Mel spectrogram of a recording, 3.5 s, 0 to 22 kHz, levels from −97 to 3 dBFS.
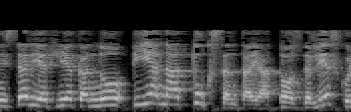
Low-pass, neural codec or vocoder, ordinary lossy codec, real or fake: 7.2 kHz; codec, 16 kHz in and 24 kHz out, 1 kbps, XY-Tokenizer; MP3, 32 kbps; fake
